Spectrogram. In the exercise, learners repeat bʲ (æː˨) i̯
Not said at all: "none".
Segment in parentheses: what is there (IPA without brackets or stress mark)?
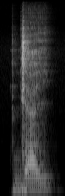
æ˨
